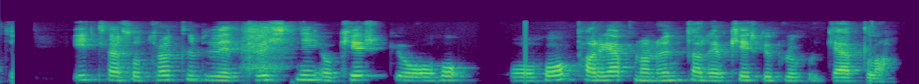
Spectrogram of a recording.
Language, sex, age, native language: Icelandic, female, 50-59, Icelandic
